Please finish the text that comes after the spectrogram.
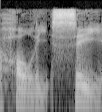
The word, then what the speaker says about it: Holy See: internal conflicts at the Holy See. If you don't know what the Holy See is, it's not an ocean kind of sea. It's spelled S-E-E, which is a kind of a funny name for the Popery.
